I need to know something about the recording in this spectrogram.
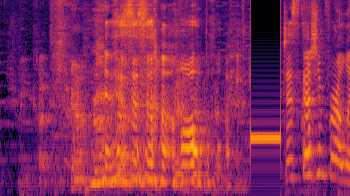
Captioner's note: both mumbling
